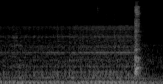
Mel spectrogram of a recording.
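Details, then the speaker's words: 1960s(?) Superior Electric Model 808 desk fan after oiling: quiet run with a low, steady 60 Hz motor hum and one brief click. This hum is new and changes when a part is repositioned. "60 HZ hum that this did not have before I can move that and it'll change see so I guess there's a specific position this is supposed to be in in order to minimize the noise"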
